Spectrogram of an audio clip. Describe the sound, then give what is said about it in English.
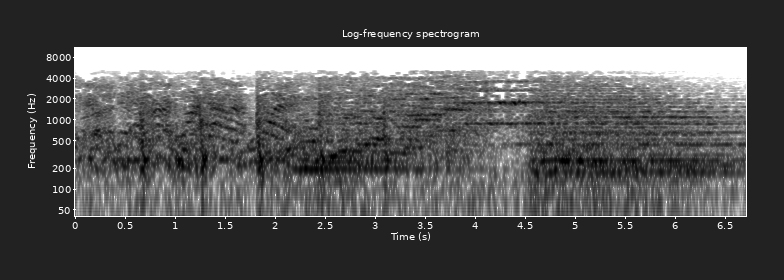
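Many people talking at once as a hearing adjourns, a steady murmur of overlapping voices with no single speaker standing out, continuing evenly for several seconds. “Outside, after the hearing adjourned, I turned west and walked along the Embarcadero.”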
